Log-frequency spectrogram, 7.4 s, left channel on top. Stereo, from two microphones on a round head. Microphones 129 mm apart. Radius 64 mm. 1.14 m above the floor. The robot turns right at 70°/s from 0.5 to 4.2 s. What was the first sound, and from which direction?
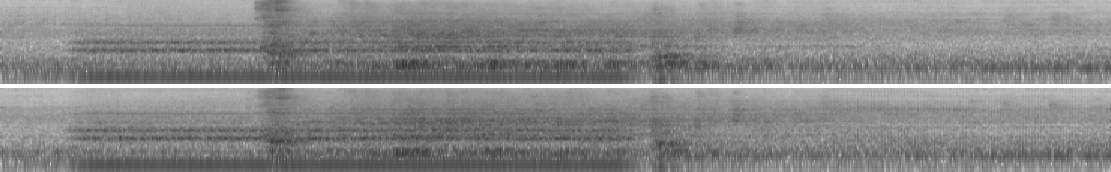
A toilet flushing, 140° left.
